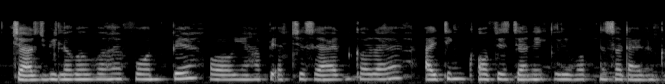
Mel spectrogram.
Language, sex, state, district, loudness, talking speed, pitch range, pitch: Hindi, female, Bihar, Muzaffarpur, -25 LUFS, 260 wpm, 225-245 Hz, 235 Hz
